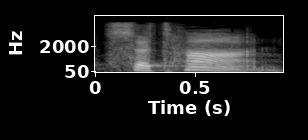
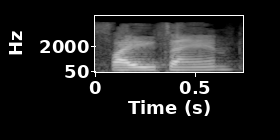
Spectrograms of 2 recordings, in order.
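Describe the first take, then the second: First: The word is said with a Hebrew pronunciation. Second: The word is said with a Texan English pronunciation. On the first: "another Hebrew word called satan" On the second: "when I say it in English, in West Texas"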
